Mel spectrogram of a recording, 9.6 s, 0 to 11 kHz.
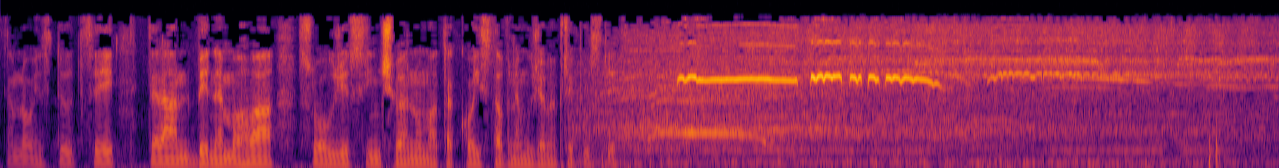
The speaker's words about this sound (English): Traffic was brought to a standstill when the crowd gathered at Prague's Letná plain. While whistling, drumming, waving the flags of various trade unions and holding up banners with slogans like Serfdom was abolished in 1781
